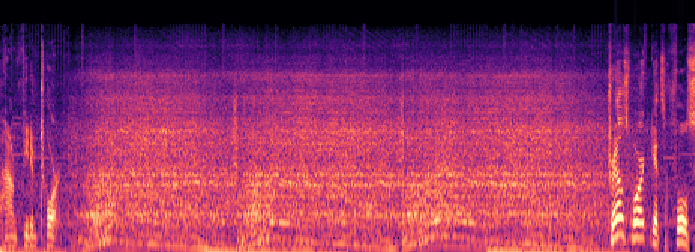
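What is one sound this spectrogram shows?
An engine revs up and down repeatedly, rising and falling in pitch.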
